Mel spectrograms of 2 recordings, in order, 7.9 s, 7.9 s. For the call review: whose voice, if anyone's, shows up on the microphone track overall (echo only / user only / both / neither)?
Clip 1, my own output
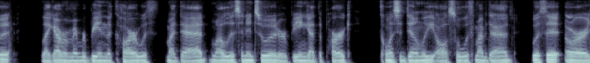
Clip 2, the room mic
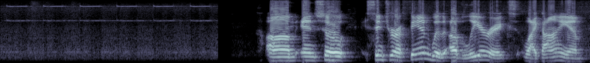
user only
